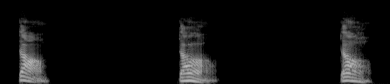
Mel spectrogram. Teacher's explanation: Imagine it is going from level three straight down to level one. It is a falling tone. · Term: fourth tone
